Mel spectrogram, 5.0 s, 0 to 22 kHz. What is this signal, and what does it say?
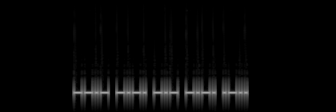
Morse code, heard as a keyed tone, about 30 wpm, 700 Hz. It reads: QCKCL
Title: Code Groups - 5 Letters - 30wpm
